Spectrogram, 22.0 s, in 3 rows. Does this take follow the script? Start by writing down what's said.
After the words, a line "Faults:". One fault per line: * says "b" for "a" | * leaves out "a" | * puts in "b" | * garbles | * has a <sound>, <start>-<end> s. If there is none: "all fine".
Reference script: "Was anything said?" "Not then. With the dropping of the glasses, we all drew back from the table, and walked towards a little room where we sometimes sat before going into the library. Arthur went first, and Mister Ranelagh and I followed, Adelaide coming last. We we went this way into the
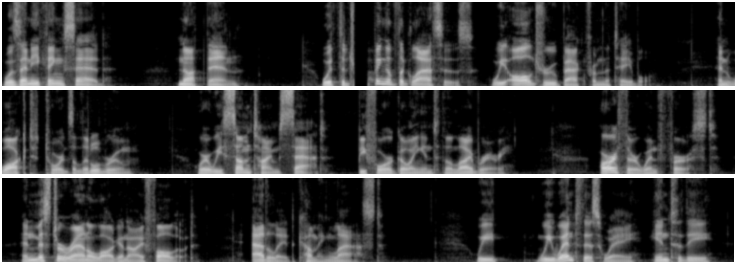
"Was anything said?" "Not then. With the dropping of the glasses, we all drew back from the table, and walked towards a little room where we sometimes sat before going into the library. Arthur went first, and Mister Ranelagh and I followed, Adelaide coming last. We we went this way into the
Faults:
* has a dropout, 3.5-3.7 s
